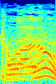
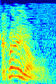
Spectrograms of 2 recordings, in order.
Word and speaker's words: Colonel: In military parlance, C-O-L is pronounced Cur, as in Colonel.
